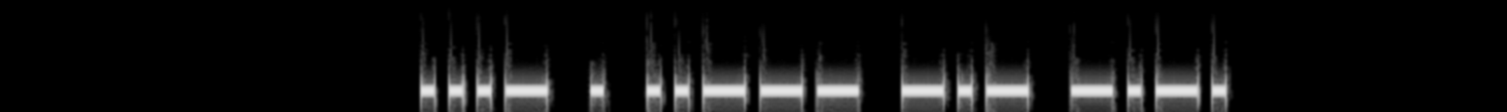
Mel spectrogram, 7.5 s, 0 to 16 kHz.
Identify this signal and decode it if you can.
Morse code, heard as a keyed tone, about 17 wpm, 700 Hz. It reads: VE2KC
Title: DXCC-100 Call Signs - 5 Characters - Repeated 3x - 17wpm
